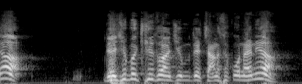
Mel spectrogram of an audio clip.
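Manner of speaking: high, loud, furious scolding tone.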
